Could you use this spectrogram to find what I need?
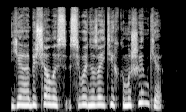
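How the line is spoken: Timid. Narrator (Russian): робко начала

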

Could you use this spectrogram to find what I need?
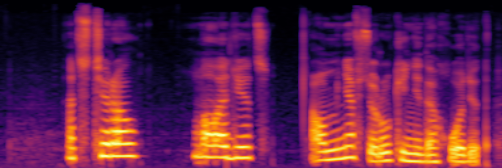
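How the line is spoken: Tired. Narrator (Russian): Устало прокомментировала Оксана

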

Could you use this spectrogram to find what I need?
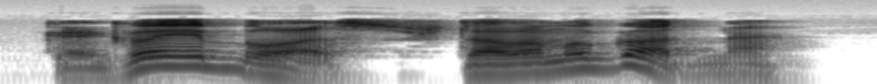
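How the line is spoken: Creaky voice. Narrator (Russian): проскрипел

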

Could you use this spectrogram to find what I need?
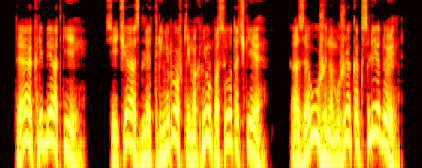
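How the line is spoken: Cheerful patter. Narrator (Russian): весело приговаривал

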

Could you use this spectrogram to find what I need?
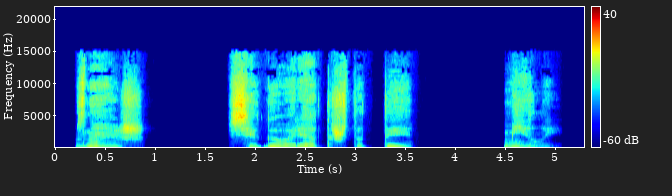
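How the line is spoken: Slow. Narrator (Russian): медленно произнесла она

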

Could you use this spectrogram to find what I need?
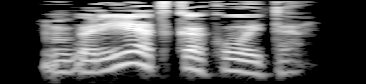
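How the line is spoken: Snorting. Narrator (Russian): фыркнул

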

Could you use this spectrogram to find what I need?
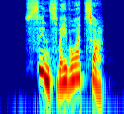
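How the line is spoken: Spat out angrily, hurt. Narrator (Russian): зло выплюнула обиженная Вита

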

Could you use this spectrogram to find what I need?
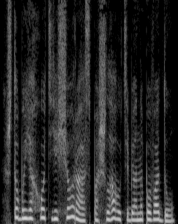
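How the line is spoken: Moaned after regaining speech. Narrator (Russian): Простонала, когда обрела, наконец, дар речи

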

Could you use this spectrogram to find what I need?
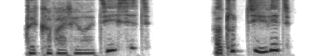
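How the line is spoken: Whisper. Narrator (Russian): Шепотом заметила я

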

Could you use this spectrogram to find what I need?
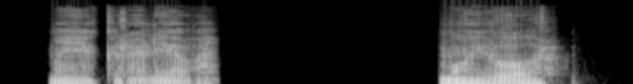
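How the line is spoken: Sad reply. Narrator (Russian): грустно ответила

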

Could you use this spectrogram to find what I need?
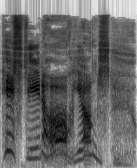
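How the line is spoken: Screaming. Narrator (German): schrie

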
